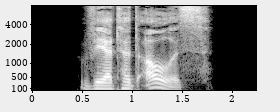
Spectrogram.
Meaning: inflection of auswerten: 1. second-person plural present 2. second-person plural subjunctive I 3. third-person singular present 4. plural imperative
- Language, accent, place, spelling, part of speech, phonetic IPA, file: German, Germany, Berlin, wertet aus, verb, [ˌveːɐ̯tət ˈaʊ̯s], De-wertet aus.ogg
